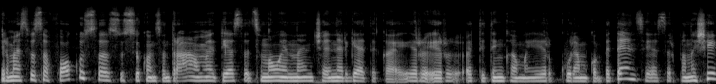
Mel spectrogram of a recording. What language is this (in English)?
Lithuanian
